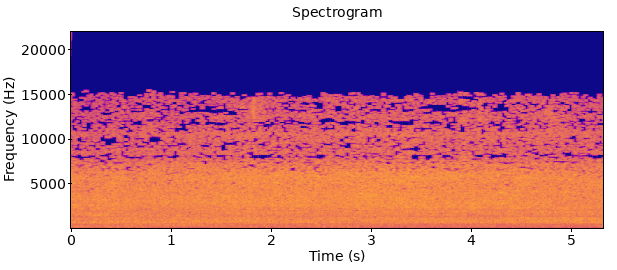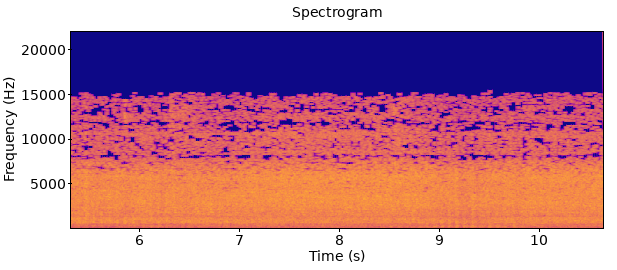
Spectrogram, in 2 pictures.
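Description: Express train passing through a station at speed: a steady rush of wheel-on-rail noise as the coaches run by.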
